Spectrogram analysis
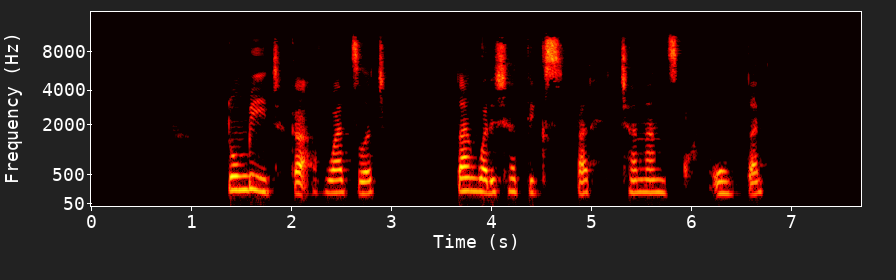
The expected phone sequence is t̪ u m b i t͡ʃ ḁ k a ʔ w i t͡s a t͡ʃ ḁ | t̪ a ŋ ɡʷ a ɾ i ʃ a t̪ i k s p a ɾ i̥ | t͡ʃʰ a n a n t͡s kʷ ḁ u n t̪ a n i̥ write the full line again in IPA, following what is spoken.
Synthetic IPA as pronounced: t̪ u m b i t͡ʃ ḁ k a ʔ w a t͡s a t͡ʃ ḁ | t̪ a ŋ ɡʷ a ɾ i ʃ a t̪ i k s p a ɾ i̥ | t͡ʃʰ a n a n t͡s kʷ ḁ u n t̪ a n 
